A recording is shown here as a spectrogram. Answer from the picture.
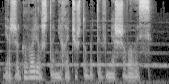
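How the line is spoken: Muffled mumble into pillow. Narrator (Russian): Пробормотал он в подушку, из-за чего его голос прозвучал приглушенно

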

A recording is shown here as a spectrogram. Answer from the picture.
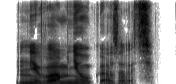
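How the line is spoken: Cold reply. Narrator (Russian): так же холодно отозвался Рамунд

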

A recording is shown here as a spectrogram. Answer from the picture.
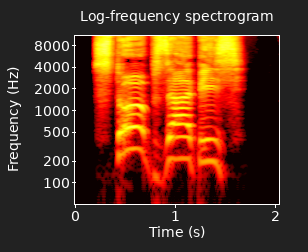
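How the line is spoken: Shouting. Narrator (Russian): заорал режиссер

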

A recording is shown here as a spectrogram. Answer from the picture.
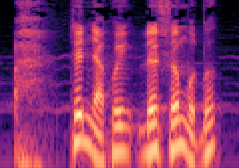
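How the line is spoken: Soft sigh, woman. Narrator (Vietnamese): Nàng thở dài khẽ nói

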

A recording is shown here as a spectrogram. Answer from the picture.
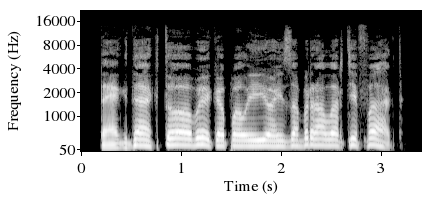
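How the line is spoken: Shouted. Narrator (Russian): выкрикнул командир группы

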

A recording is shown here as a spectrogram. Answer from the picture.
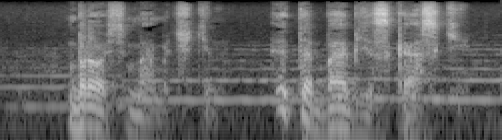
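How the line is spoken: Gentle mocking tone. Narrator (Russian): Травкин насмешливо, но мягко сказал

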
